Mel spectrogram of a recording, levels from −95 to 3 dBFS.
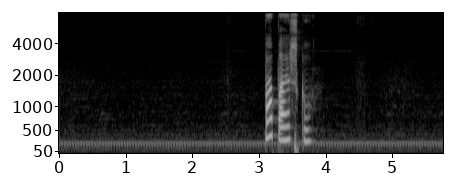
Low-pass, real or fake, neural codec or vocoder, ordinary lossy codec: none; real; none; none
